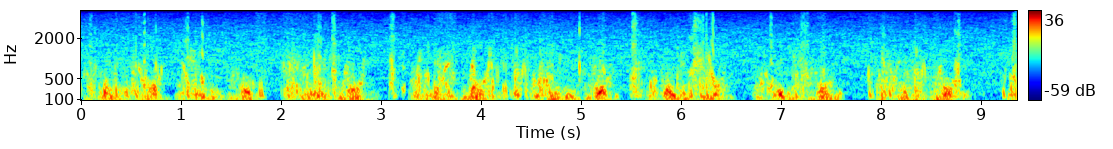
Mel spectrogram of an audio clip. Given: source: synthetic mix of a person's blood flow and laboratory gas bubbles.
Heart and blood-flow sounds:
Doppler ultrasound of blood flow; precordium
0.00-0.18 s: bubbles
0.25-0.86 s: bubbles
1.00-1.31 s: bubbles
1.77-1.88 s: bubbles
2.00-2.63 s: bubbles
3.08-3.27 s: bubbles
3.45-3.76 s: bubbles
4.05-4.54 s: bubbles
4.57-4.84 s: bubbles
4.96-5.04 s: bubbles
5.50-5.78 s: bubbles
5.95-6.41 s: bubbles
6.84-6.97 s: bubbles
7.11-7.32 s: bubbles
7.38-7.46 s: bubbles
7.87-8.62 s: bubbles
8.74-8.89 s: bubbles
9.20-9.37 s: bubbles
From the record:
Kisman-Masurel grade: 342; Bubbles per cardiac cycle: rolling drumbeat, 9 or more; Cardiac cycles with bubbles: 100%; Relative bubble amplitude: moderate (0.250 to 0.450); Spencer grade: 3 (all of the cardiac periods contain showers or single bubble signals, but not dominating or overriding the cardiac motion signals); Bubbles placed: only in the low amplitude regions of the cardiac cycle

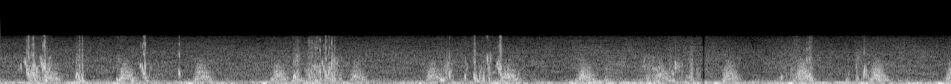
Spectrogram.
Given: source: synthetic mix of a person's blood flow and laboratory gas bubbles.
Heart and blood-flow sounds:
Doppler ultrasound of blood flow; subclavian vein
0.18-0.59 s: bubbles
0.72-0.89 s: bubbles
1.15-1.53 s: bubbles
1.76-1.83 s: bubbles
2.85-3.45 s: bubbles
4.37-4.55 s: bubbles
4.61-5.08 s: bubbles
6.03-6.23 s: bubbles
6.36-6.61 s: bubbles
6.70-7.01 s: bubbles
7.21-7.29 s: bubbles
7.77-8.15 s: bubbles
8.45-8.85 s: bubbles
From the record:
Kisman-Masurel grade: 233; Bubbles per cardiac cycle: several, 3 to 8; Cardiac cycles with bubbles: 50 to 99%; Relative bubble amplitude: loud (0.450 to 0.775); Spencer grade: 3 (all of the cardiac periods contain showers or single bubble signals, but not dominating or overriding the cardiac motion signals); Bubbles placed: anywhere in the cardiac cycle

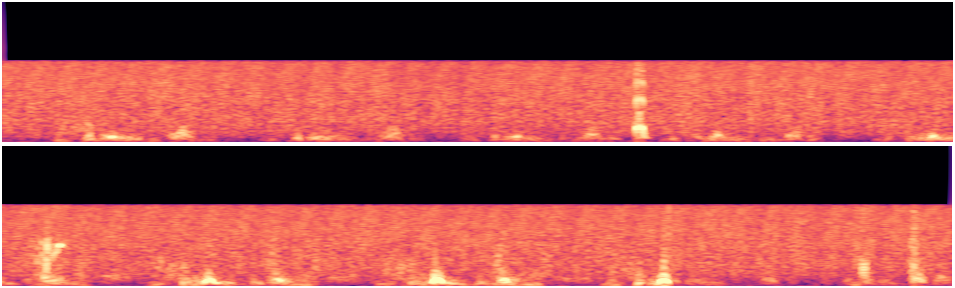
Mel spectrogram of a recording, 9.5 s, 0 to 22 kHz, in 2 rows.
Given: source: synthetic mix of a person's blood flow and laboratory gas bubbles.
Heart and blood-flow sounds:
Doppler ultrasound of blood flow; precordium
3.14-3.25 s: bubbles
4.90-5.09 s: bubbles
9.01-9.11 s: bubbles
9.29-9.38 s: bubbles
From the record:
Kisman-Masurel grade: 122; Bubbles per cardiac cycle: 1 to 2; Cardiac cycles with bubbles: 10 to 50%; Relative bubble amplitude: moderate (0.250 to 0.450); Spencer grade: 2 (many but less than half of the cardiac periods contain bubble signals, singularly or in groups); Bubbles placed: anywhere in the cardiac cycle

